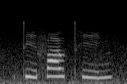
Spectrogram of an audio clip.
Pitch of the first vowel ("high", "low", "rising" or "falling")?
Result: low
